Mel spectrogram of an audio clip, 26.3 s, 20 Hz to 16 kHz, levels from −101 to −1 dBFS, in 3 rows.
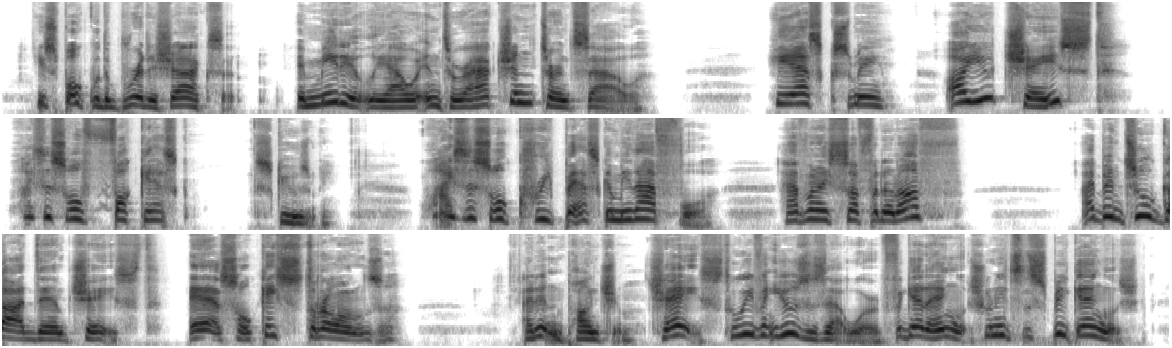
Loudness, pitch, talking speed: -19 LUFS, 295 Hz, 145 wpm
